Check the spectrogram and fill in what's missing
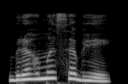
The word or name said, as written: ಬ್ರಹ್ಮಸಭೆ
